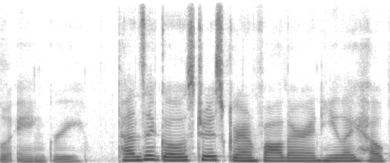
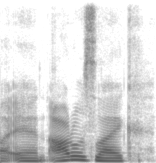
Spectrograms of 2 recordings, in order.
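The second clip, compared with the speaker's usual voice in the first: usual speaking voice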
